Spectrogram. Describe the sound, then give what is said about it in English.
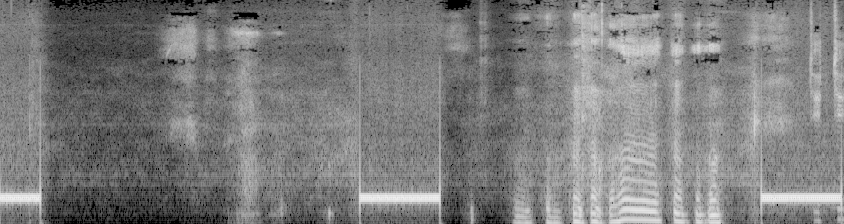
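A telephone hang-up tone: a steady mid-pitched beep about a second long, repeating every few seconds and fairly loud, with a person talking briefly between two of the beeps. “That beep beep beep that sounds like the one Super Mario Brothers like song.”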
